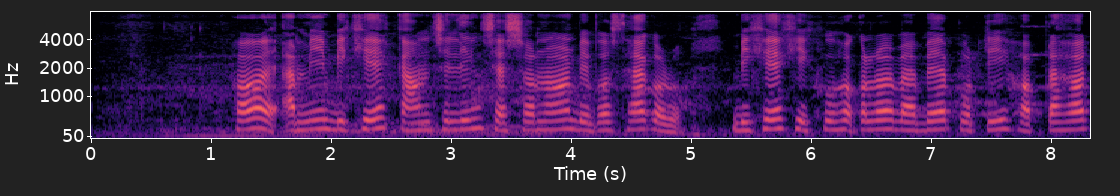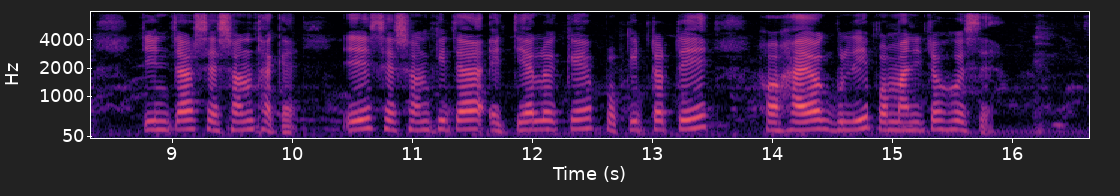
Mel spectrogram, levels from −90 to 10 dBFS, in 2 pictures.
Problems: background sounds at intervals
